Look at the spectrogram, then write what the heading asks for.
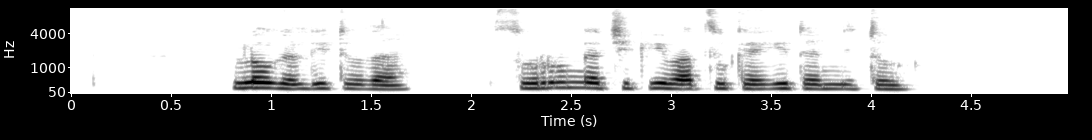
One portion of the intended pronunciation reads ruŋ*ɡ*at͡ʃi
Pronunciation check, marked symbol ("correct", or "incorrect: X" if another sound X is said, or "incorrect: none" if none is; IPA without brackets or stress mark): correct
